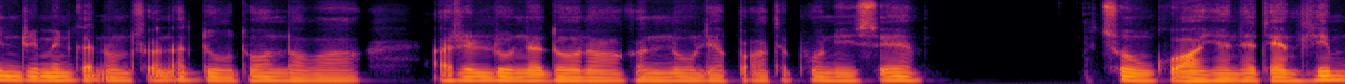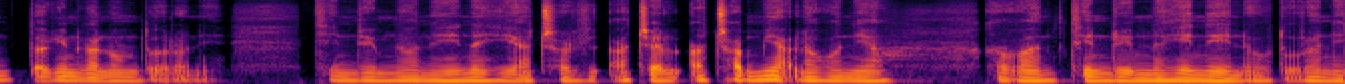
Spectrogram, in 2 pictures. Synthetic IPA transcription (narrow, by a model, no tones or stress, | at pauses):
t̪ʰinɾiminkanʔɔmsɔ̰nʔa̰d̪ud̪ɔnːawa | a̰ɾildunad̪ɔnawakanːuliapat̪ʰepʰunisɛ | t͡suŋkuajanat̪ɛnlimt̪akinkanɔmt̪ɔ̰ɾa̰ni | t̪ʰinɾimnanejnaɦia̰a̰a̰ʈ͡ʂʰamia̰ʔlawania | kʰavant̪ʰinɾimnaɦinejlo̰wt̪ṵʔɾani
